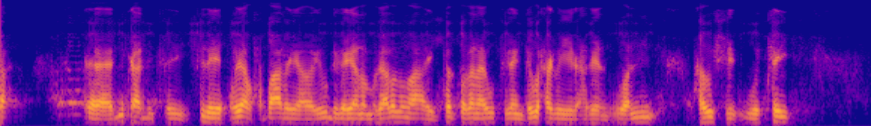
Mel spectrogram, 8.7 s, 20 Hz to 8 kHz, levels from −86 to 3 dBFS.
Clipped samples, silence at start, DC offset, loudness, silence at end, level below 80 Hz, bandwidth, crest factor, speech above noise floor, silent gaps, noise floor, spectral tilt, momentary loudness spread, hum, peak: under 0.1%; 0 s; under 0.1%; -19 LUFS; 0.85 s; -60 dBFS; 7 kHz; 18 dB; 40 dB; none; -58 dBFS; -7.5 dB/octave; 11 LU; none; -2 dBFS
